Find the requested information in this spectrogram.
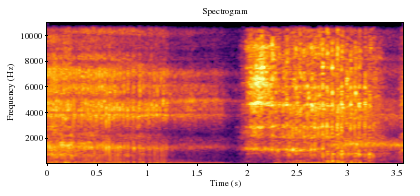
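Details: Dog and its owner sleeping and snoring together: loud, rough, rumbling snoring and snorting heard close up.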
